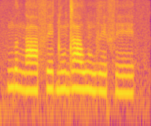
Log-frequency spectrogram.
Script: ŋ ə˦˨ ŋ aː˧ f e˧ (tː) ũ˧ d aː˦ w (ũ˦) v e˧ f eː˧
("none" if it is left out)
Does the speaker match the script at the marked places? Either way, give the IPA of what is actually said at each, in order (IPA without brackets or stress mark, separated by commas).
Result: d, ũ˧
